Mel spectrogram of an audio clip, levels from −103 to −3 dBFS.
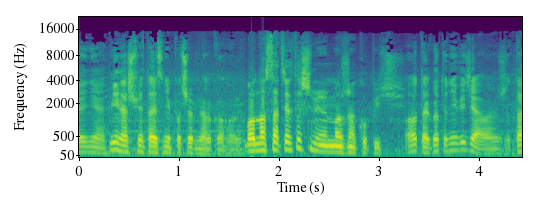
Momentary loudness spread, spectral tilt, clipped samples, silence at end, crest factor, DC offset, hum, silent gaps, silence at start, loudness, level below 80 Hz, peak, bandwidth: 9 LU; -4 dB/octave; under 0.1%; 0 s; 14 dB; under 0.1%; none; none; 0 s; -15 LUFS; -46 dBFS; 0 dBFS; 15.5 kHz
